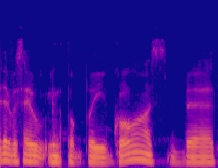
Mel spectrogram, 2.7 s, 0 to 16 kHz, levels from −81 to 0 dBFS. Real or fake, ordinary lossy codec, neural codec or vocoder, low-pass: fake; Opus, 16 kbps; codec, 16 kHz, 4 kbps, X-Codec, HuBERT features, trained on balanced general audio; 7.2 kHz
